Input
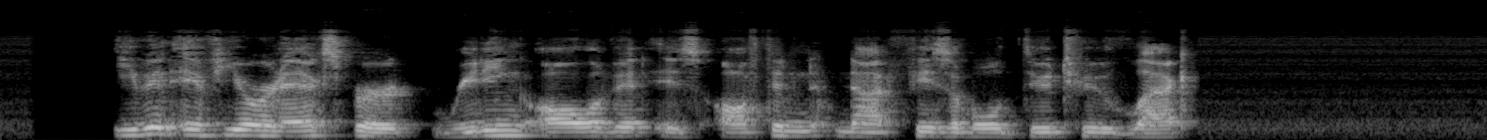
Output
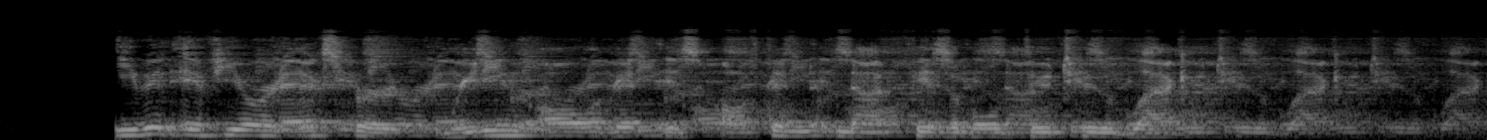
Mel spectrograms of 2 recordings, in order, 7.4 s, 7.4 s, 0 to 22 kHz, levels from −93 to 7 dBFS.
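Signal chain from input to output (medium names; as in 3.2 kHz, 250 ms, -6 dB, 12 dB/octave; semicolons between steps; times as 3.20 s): dynamic bell 3.5 kHz, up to +7 dB, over -46 dBFS, Q 0.95; compression 3:1, threshold -35 dBFS, peak gain reduction 13 dB; thinning echo 768 ms, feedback 58%, high-pass 410 Hz, level -6.5 dB; gate with hold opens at -46 dBFS; peaking EQ 930 Hz -14 dB 0.42 oct; reverberation RT60 0.60 s, pre-delay 192 ms, DRR 12.5 dB; trim -4 dB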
